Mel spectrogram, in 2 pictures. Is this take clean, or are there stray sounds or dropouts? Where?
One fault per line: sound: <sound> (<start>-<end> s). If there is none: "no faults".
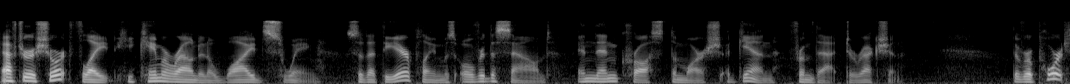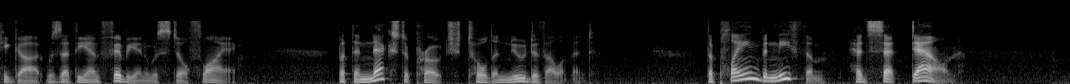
no faults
